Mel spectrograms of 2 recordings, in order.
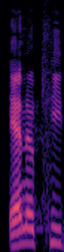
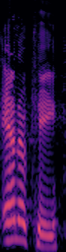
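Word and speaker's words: אנכי: The word Anoki has 4 letters in Hebrew, A-N-C-H-M-Y. The O really isn't there. It just helps us pronounce it, okay?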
